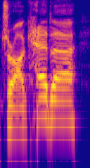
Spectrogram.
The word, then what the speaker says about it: Drogheda: I've heard Drogheda, I've heard Drogheda, it's Drogheda for any of you wondering. But he has joined the team in the League of Ireland for just over £100,000.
